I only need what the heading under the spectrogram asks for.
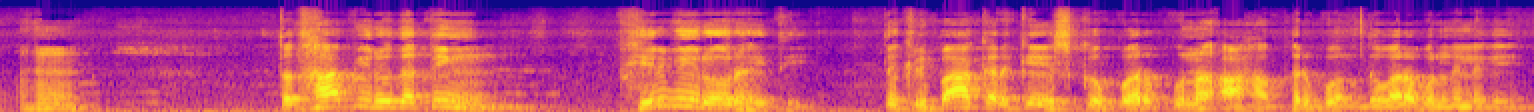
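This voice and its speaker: Animated preacher with a mellow voice. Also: male voice, fairly high pitch. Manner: animated, acts out the characters' crying and pleading with laughter. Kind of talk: scripture storytelling sermon. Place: temple hall before a seated audience.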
